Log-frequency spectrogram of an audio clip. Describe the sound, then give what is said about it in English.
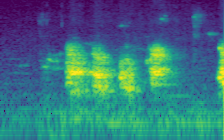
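Dogs bark in a quick run of four or five short, evenly spaced barks, moderately loud and slightly muffled, with no talking over them. “I hear dogs.”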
